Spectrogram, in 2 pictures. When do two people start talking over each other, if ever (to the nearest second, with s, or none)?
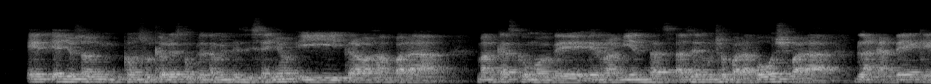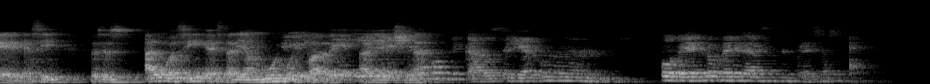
12 s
